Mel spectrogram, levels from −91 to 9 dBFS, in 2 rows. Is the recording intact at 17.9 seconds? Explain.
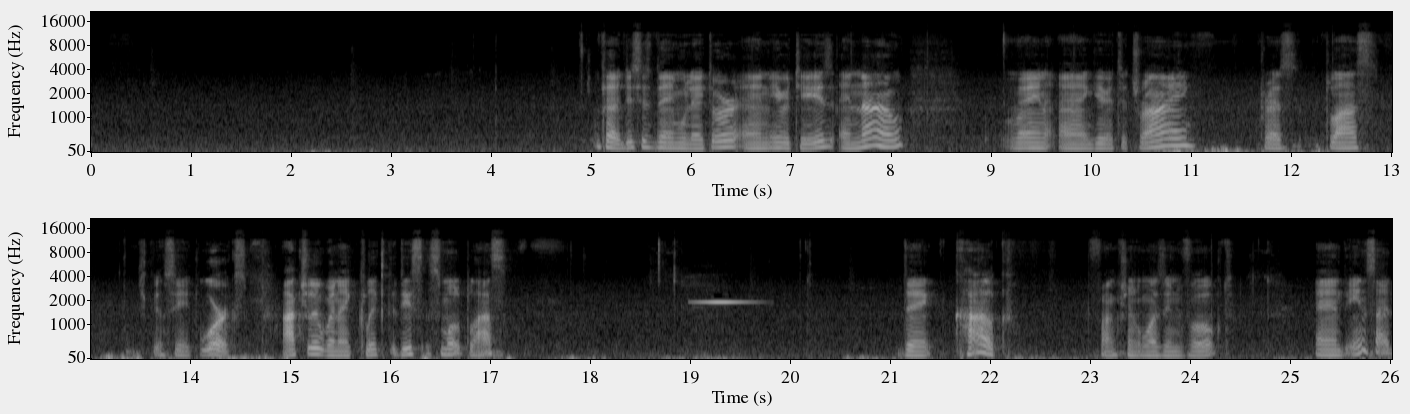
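Yes, the audio at 17.9 seconds is intact, with no dropout, click, distortion or other fault at that moment.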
